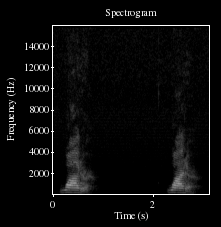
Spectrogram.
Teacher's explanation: the T sounds more like a D sound, or what we call a very fast D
